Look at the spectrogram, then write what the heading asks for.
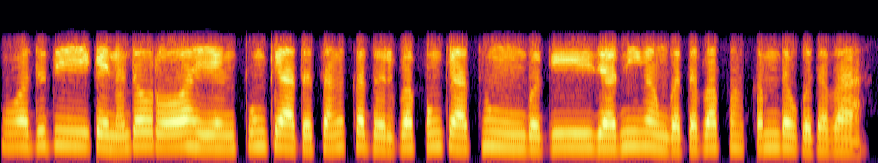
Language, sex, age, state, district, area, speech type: Manipuri, female, 45-60, Manipur, Churachandpur, urban, conversation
